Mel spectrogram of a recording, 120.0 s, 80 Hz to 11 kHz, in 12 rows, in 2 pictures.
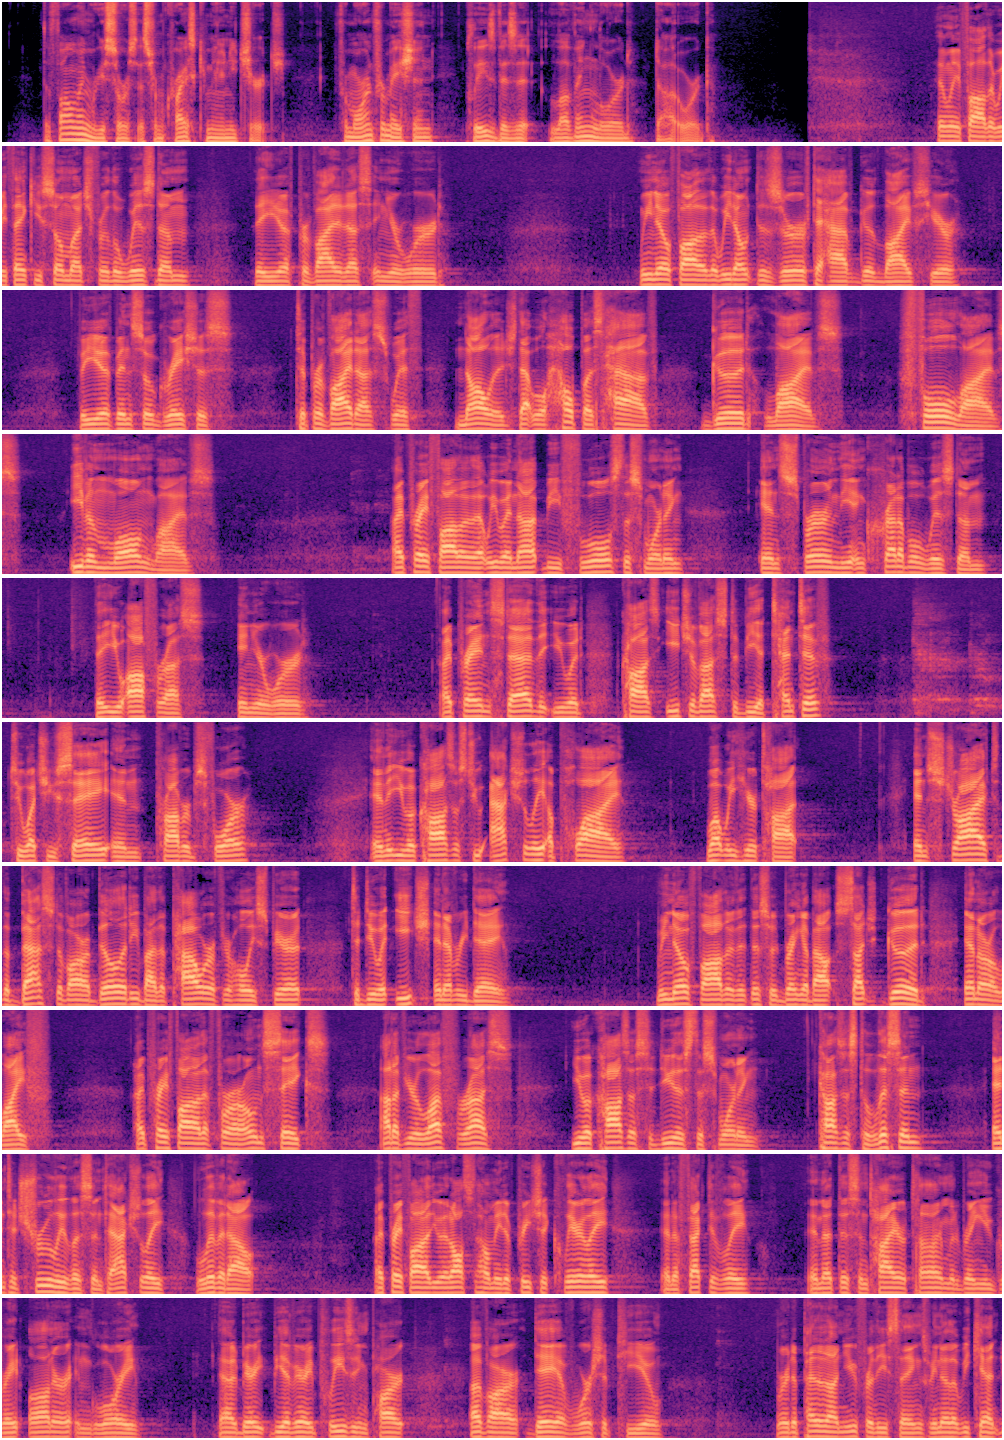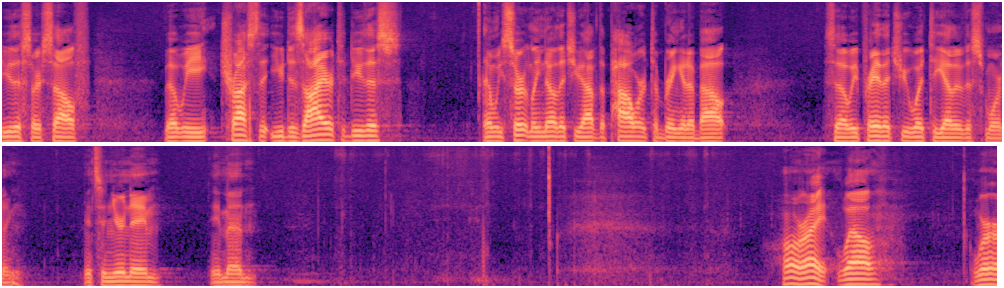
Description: preaches from Proverbs 4:20-23.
